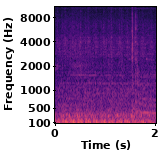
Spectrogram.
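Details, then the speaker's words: 1999 GMC tow truck, about 198,446 miles, idling with the PTO engaged driving the compressor: low, lumpy, labouring idle; owner feels idle speed is not nearly high enough to run the equipment. "I don't know it sounds like it's not idle high enough I swear this yeah that doesn't work it's not idled near high enough to be running this thing"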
